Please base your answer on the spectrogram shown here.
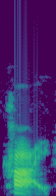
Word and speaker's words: chi: new distribution it's called the chi-square distribution it's pronounced Chi and it looks like this it's pretty much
